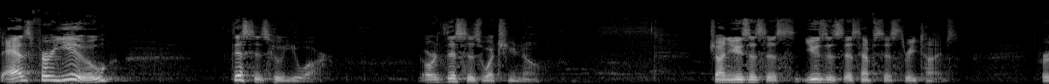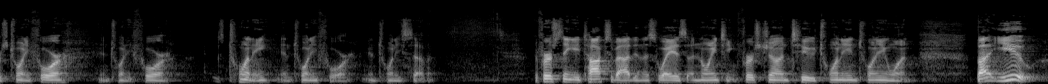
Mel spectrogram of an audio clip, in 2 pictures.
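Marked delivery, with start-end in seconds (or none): 0.0-1.2 slow, high-pitched stress stretching "as for you"; emphatic AS FOR YOU. Shown as a demonstration. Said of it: "with the emphasis intended". 20.2-20.9 "you" pitched high and louder, then a pause; stress on YOU. Shown as a demonstration. Demonstrating the emphasis in scripture.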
